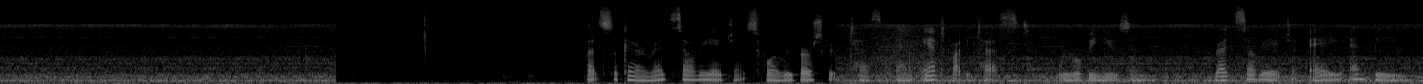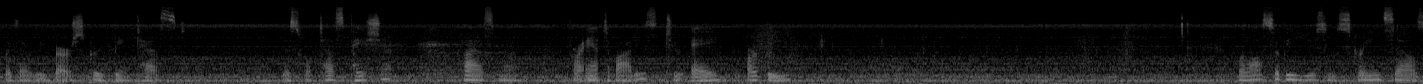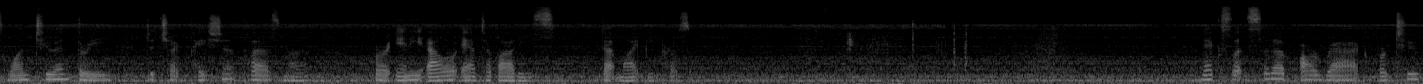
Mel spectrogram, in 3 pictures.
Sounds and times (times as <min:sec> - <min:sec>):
Speech: 0:05.9 - 0:11.6, 0:12.2 - 0:16.0, 0:17.1 - 0:18.2, 0:18.8 - 0:22.2, 0:26.6 - 0:31.6, 0:32.2 - 0:35.4, 0:40.5 - 0:42.6.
